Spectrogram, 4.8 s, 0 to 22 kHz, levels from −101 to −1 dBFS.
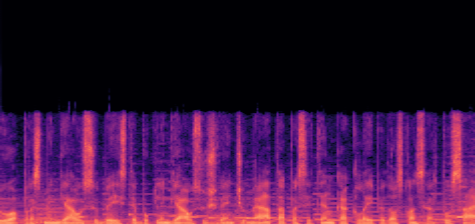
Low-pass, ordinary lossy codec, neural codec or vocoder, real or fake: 10.8 kHz; AAC, 96 kbps; none; real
